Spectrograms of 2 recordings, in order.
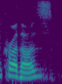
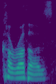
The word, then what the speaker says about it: Crothers: Scatman Crothers, or as I like to call him, Scatman Carruthers, because that's how all rappers pronounce his name so that they get an extra syllable in.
